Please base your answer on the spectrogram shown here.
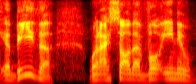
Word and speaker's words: Ibiza: Ibiza and I got to say it correctly Ibiza when I saw that volino got listed on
